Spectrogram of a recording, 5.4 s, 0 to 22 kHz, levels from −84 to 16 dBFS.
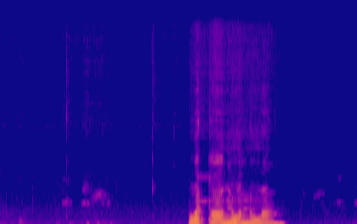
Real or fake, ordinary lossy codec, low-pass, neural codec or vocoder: fake; none; 19.8 kHz; vocoder, 44.1 kHz, 128 mel bands, Pupu-Vocoder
